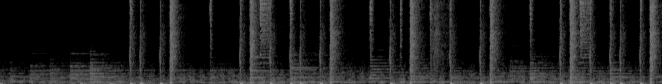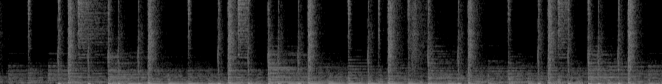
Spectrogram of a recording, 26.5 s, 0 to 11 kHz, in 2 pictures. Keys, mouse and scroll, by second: 1.4 click, 5.9-6.5 drag, 8.5-11.8 drag, 14.9 click, 16.2-17.6 drag, 18.8-20.5 drag, 21.7 click, 22.8-24.8 drag, 26.2 click.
